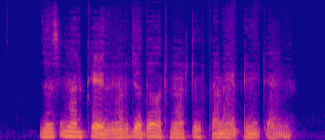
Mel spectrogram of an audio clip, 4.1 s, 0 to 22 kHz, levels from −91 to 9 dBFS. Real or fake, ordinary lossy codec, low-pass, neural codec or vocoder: fake; none; none; codec, 44.1 kHz, 1.7 kbps, Pupu-Codec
